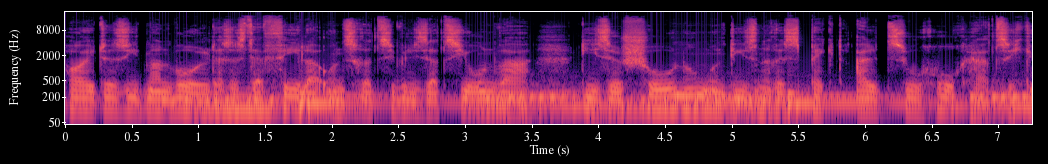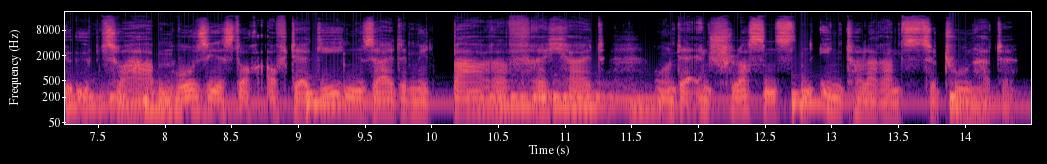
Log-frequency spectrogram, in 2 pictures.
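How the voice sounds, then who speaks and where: Actor as a low-voiced, bookish narrator. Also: male voice, fairly even intonation, close to an everyday voice. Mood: regretful, reflective. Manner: measured, bookish, reflective. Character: mild, cultured male schoolteacher narrating his memoir. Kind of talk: scripted literary narration in radio drama.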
